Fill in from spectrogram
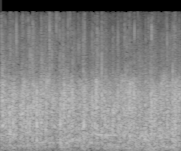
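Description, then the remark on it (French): Sustained applause from an audience, a dense, steady wash of many hands clapping at even loudness throughout, with no voices standing out above it. “Donc là, encore une fois, je pense qu'on peut s'applaudir parce que c'est grâce à nous qu'il recule.”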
